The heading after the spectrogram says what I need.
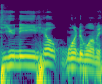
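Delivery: ordinary talk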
